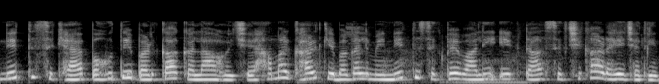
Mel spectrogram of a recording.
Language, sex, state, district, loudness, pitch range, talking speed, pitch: Maithili, female, Bihar, Saharsa, -14 LUFS, 225-270 Hz, 180 wpm, 245 Hz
